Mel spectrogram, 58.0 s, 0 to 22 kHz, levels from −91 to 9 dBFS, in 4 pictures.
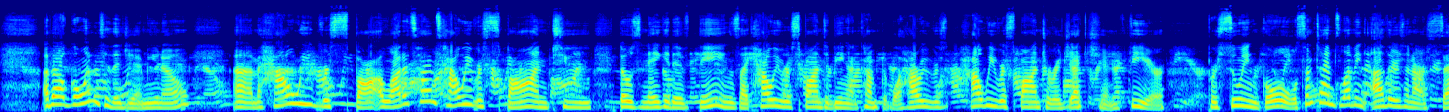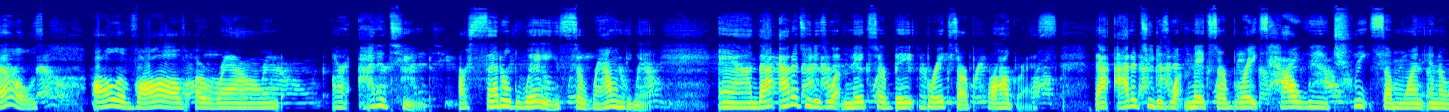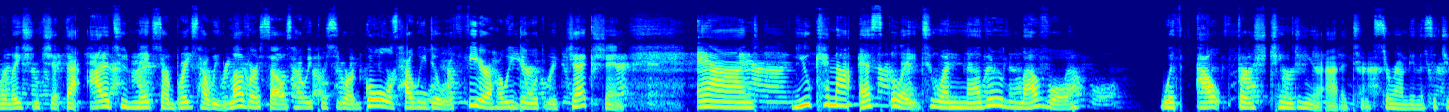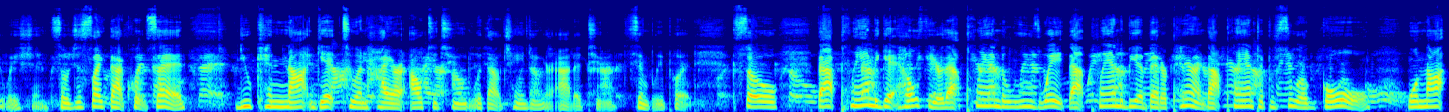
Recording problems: echo of what is said; strong; throughout; 420 ms later, 10 dB below the speech

